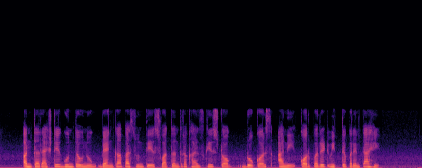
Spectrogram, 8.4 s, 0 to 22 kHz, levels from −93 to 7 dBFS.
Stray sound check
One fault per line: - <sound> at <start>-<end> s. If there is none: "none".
none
